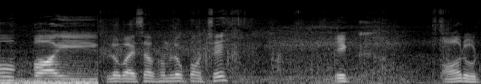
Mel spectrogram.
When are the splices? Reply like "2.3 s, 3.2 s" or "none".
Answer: 1.0 s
